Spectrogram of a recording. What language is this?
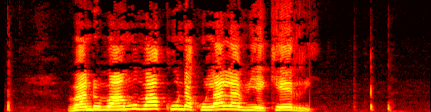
Taita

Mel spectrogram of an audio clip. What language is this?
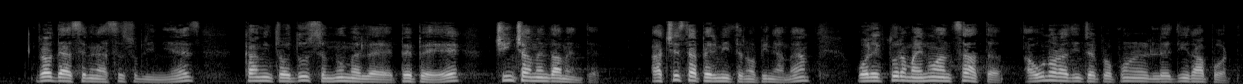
Romanian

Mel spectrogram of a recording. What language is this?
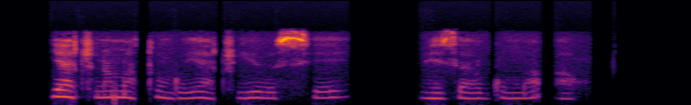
Kinyarwanda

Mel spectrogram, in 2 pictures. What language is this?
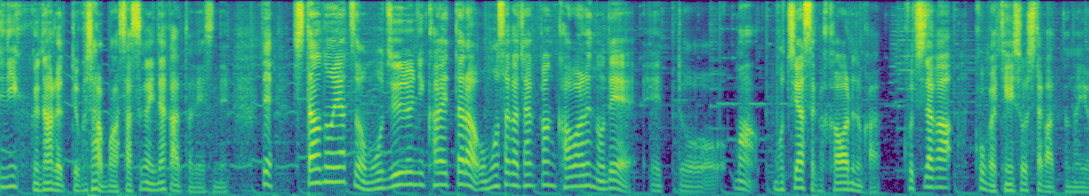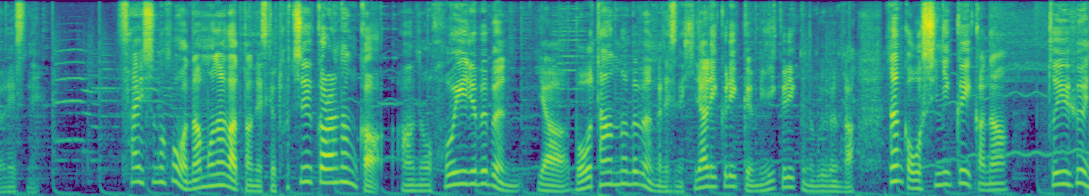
Japanese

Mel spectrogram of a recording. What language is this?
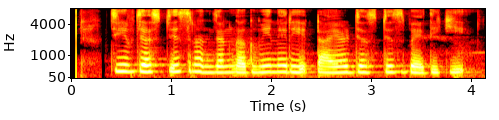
Urdu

